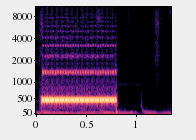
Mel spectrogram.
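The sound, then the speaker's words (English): A telephone ringback tone while a call is being placed: one steady, loud mid-pitched burst lasting under a second, followed by near silence. “hopefully Jimmy will answer the phone when we call him”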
